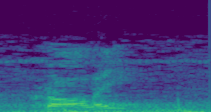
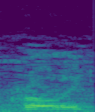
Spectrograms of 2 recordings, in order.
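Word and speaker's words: Crowley: learned about was Alistair Crawley he likes to bring have his name pronounced crley to rhyme with holy and uh the Satanist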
